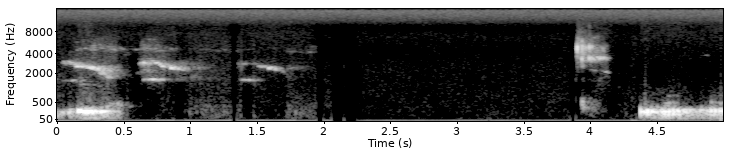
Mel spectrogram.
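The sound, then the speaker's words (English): Faint birdsong coming in from Jokoji: bird chirps trill briefly in the first couple of seconds, then a single short call near the end, set against quiet pauses and low rumbling noise. “So as we were sitting today, there was the bird song coming in from Jokoji there, which always brings me right back to Jokoji.”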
